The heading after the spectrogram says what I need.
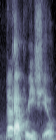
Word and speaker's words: capriccio: How would you pronounce that? Caprico? Yeah. Caprico? This sangria tastes so amazing. It's like Capriccio. Capriccio. Yeah. So is that Italian or French? It's Italian. It's like a frappuccino or cappuccino.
